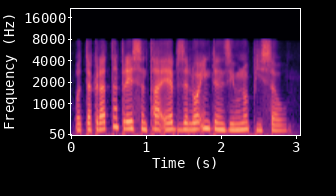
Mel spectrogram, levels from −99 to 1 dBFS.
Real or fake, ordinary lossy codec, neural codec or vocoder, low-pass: fake; none; codec, 16 kHz, 0.7 kbps, FocalCodec; none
